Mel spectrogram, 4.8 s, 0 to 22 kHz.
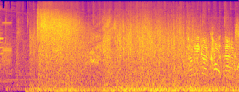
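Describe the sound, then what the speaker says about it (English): A missile strike in the combat flight game Ace Combat 7 sets off a sudden loud blast that swells into a sustained, rumbling roar lasting several seconds. "How many got caught in that explosion?"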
